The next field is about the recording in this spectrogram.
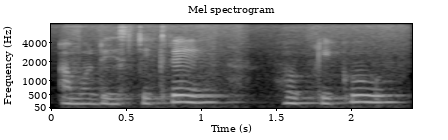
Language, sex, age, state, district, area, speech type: Odia, female, 18-30, Odisha, Sundergarh, urban, spontaneous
